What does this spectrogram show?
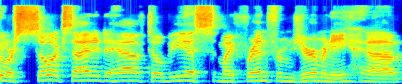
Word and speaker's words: Tobias: I can say Tobias, and he'll forgive me, but it's Tobias. So anybody that speaks German can laugh at my pronunciations there.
